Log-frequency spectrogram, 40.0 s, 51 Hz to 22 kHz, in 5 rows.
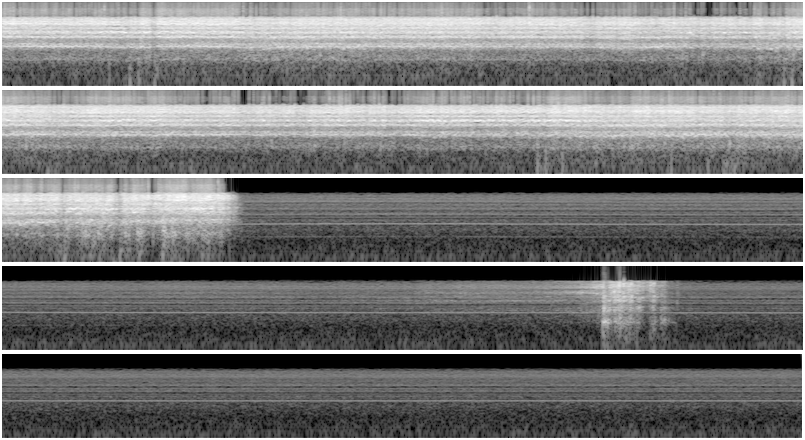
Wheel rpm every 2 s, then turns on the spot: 230, 230, 230, 220, 230, 240, 210, 220, 210, 60, 0, 0, 0, 0, 0, 0, 0, 0, 0, 0.
none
